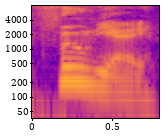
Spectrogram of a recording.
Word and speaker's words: Fougnies: Founies. F-O-U-G-N-I-E-S.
